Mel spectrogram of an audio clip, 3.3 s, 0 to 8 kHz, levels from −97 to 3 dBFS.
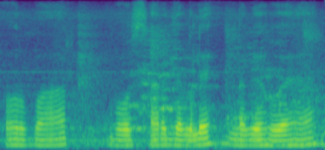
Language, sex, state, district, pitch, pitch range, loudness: Hindi, male, Uttar Pradesh, Saharanpur, 110 Hz, 105-115 Hz, -17 LUFS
